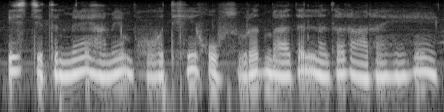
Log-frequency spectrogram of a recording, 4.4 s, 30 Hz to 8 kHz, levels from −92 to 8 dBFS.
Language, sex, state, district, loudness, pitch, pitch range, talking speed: Hindi, male, Madhya Pradesh, Bhopal, -15 LUFS, 195 Hz, 180-215 Hz, 160 wpm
